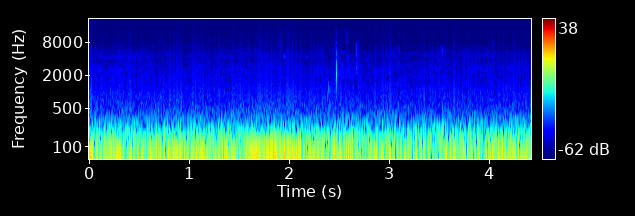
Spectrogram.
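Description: A low, steady rumble, with a faint click about two and a half seconds in.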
